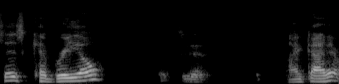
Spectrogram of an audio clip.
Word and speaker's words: Cabrillo: the computer should generate a somebody want to pronounce this Cabrillo that's it I got it right well a Cabrio formatted computer file that you can then email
